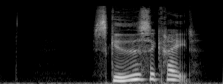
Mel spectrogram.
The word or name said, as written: skedesekret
